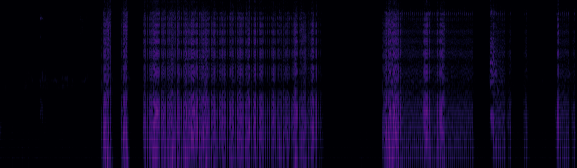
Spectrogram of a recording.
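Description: A woman breathes out loudly and slowly.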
